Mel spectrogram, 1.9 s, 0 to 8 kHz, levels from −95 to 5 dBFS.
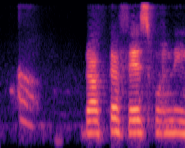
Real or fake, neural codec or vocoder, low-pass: fake; codec, 16 kHz in and 24 kHz out, 1 kbps, XY-Tokenizer; 7.2 kHz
